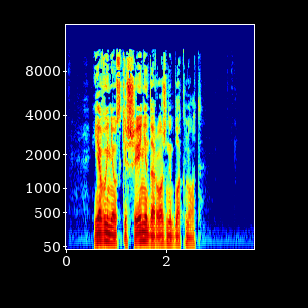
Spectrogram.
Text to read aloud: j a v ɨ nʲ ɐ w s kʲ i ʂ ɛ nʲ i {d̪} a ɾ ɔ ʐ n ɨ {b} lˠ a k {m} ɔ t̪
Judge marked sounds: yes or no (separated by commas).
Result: yes, yes, no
